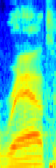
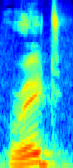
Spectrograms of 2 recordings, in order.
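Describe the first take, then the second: First: The word is said the American way. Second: The word is said the British way.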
